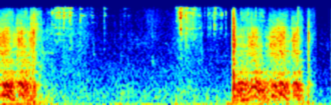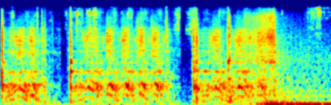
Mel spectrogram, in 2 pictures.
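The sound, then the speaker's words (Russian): A white Mercedes convertible's engine starts and the car drives off: a few bursts of mechanical rattling and clicks, then a low engine rumble swelling at the end. “Мужчина разворачивает машину и уезжает. На передней части автомобиля расположен знак «Мерседес».”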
